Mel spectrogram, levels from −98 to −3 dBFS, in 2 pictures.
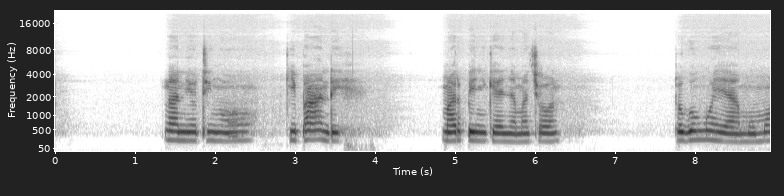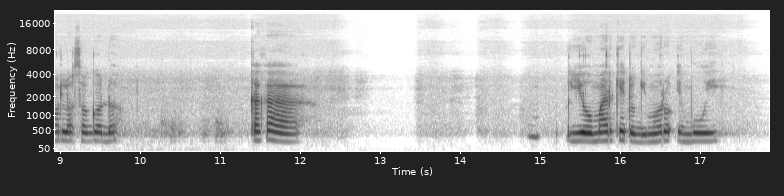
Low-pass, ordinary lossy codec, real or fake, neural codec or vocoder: none; none; real; none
